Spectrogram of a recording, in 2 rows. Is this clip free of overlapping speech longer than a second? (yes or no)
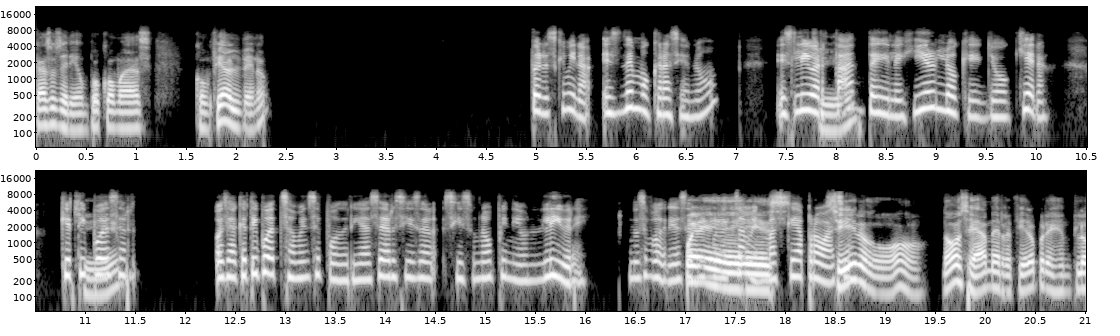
no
